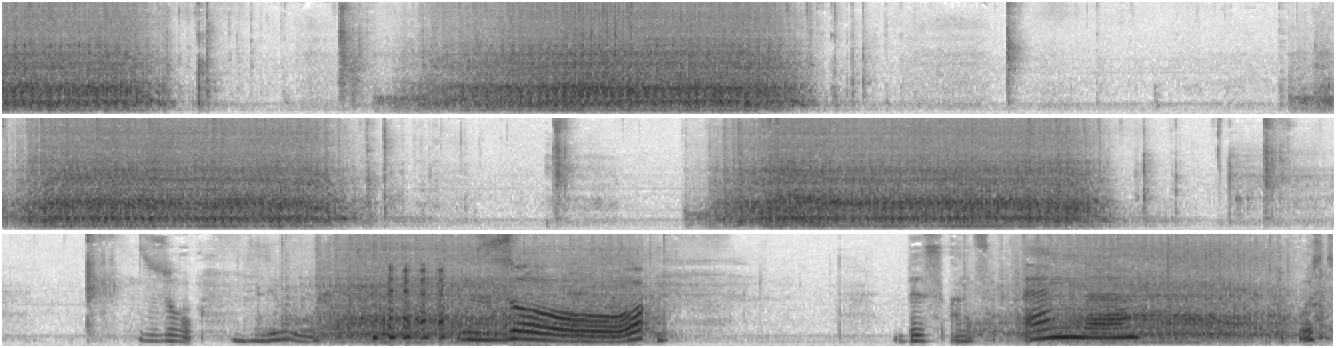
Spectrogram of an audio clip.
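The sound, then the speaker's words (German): A sewing machine runs in several steady bursts of a few seconds each, stitching on the first part of the first sleeve, a dense whirring hum separated by pauses, with someone speaking briefly between and over the later runs. “Genau, der erste Ärmel ist jetzt hier der erste Teil angenäht.”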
